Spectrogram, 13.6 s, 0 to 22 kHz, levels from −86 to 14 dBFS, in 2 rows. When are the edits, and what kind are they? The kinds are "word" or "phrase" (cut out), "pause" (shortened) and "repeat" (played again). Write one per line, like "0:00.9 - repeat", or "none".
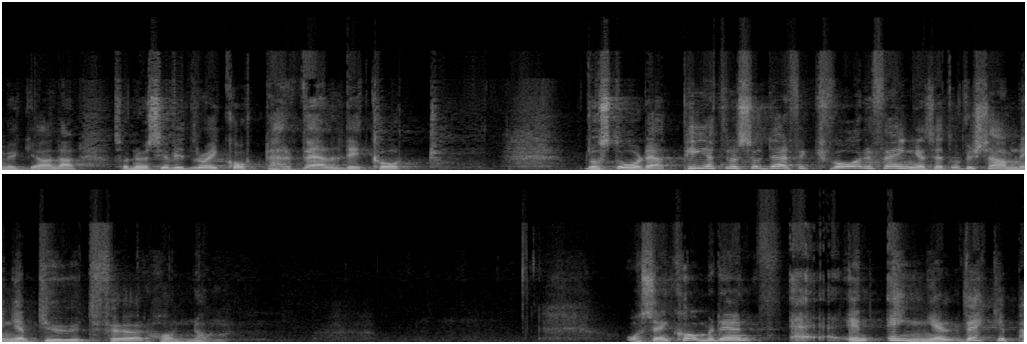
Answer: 0:07.0 - phrase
